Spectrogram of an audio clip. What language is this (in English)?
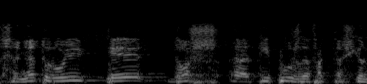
Catalan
